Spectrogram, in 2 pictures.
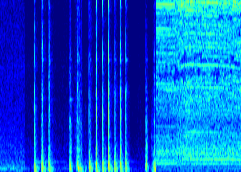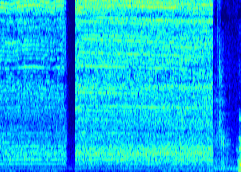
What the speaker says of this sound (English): This stuff is just really hard to drill, and very hard to drill straight.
